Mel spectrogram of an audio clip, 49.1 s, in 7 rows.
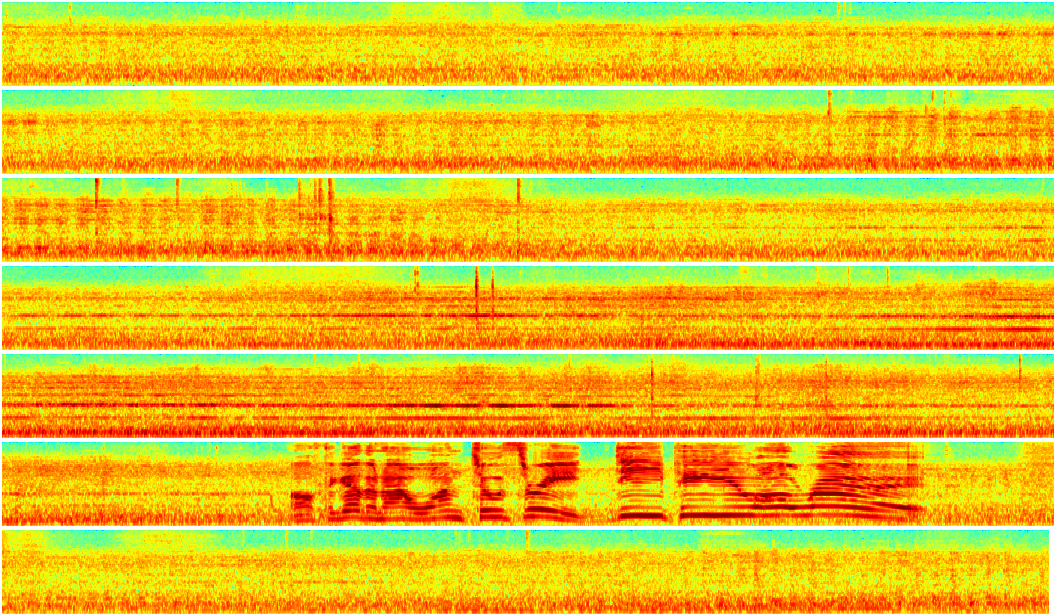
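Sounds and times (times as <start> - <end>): train wheels rumbling on rails: 0.0 - 20.8, 41.2 - 49.0
low diesel engine hum: 6.0 - 48.8.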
